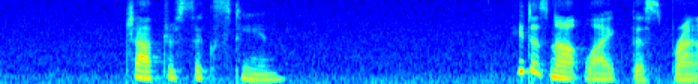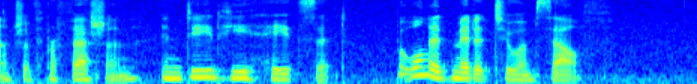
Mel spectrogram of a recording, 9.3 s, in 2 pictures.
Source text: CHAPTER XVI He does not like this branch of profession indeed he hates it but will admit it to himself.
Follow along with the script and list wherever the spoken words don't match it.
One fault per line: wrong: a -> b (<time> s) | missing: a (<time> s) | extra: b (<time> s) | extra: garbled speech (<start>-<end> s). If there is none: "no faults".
no faults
